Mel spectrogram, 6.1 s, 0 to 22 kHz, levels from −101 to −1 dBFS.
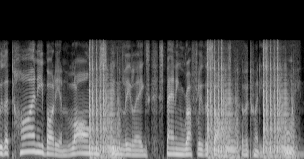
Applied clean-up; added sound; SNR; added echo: none; Cupboard open or close; -1 dB; none.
